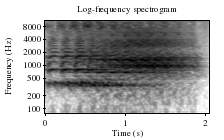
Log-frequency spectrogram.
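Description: A person screaming, one loud sustained scream held for nearly two seconds and cut off suddenly.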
